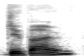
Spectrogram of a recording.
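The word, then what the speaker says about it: Dubón: I believe the commentators in San Francisco are now finalizing that that is how you pronounce his surname, Dubon.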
